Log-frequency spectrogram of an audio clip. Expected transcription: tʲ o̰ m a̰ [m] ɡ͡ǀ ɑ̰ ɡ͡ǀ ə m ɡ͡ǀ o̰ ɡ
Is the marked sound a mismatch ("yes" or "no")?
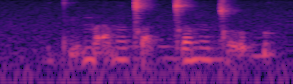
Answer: no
